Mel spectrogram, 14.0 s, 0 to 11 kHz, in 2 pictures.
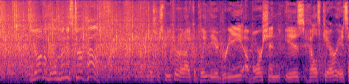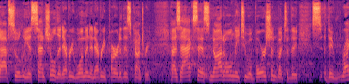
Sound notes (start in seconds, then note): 3.9 some Applause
